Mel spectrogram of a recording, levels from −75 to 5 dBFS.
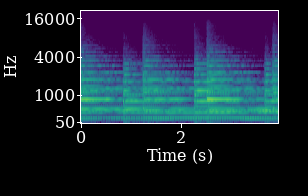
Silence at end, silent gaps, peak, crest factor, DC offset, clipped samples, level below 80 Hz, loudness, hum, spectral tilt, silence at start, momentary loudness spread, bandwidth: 0 s; none; -4 dBFS; 16 dB; under 0.1%; under 0.1%; -56 dBFS; -21 LUFS; none; -4.5 dB/octave; 0 s; 9 LU; 14 kHz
